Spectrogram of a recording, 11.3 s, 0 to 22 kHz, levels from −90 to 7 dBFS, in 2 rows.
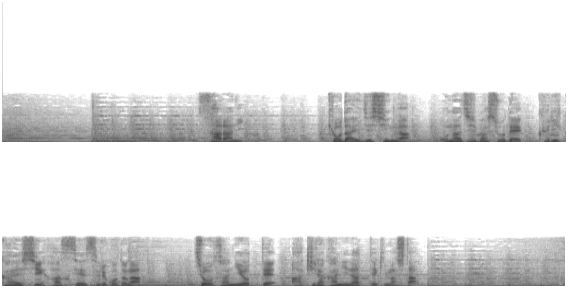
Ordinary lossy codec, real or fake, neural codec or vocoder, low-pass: none; real; none; none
